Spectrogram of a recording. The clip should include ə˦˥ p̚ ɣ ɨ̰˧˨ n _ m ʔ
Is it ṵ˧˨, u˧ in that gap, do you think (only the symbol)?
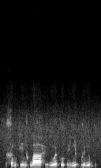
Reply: ṵ˧˨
